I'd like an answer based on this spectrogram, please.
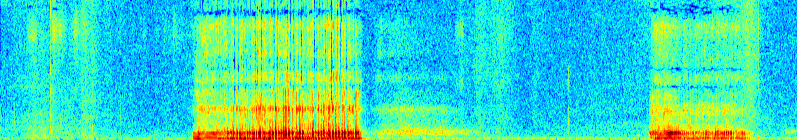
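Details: A male French Bulldog snores in loud, rasping bursts separated by quieter breathing while sleeping and cuddling in the morning, his usual sleeping noise.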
